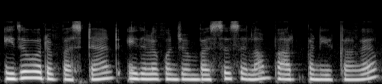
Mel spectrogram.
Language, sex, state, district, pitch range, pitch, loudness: Tamil, female, Tamil Nadu, Nilgiris, 230-265 Hz, 245 Hz, -14 LUFS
